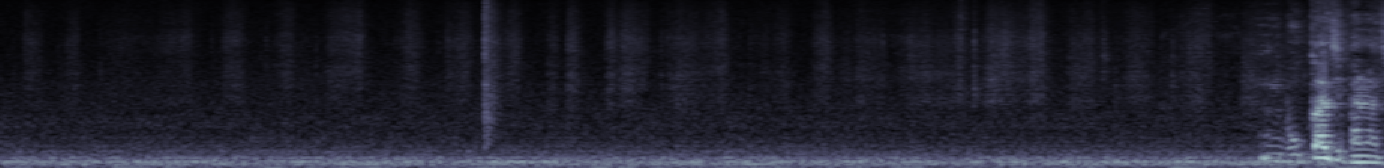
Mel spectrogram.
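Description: A woman pats her face lightly with a soft puff.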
